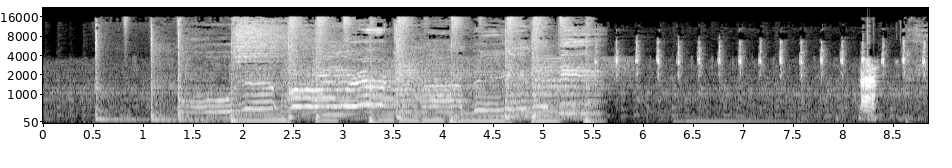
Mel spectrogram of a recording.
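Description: A game show's 60-second countdown music: a bright, bouncy tune with plucky bass and tinkling melody plays for about five seconds, then drops to a steady, evenly spaced ticking clock under a low hum, with a brief chime near the end.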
